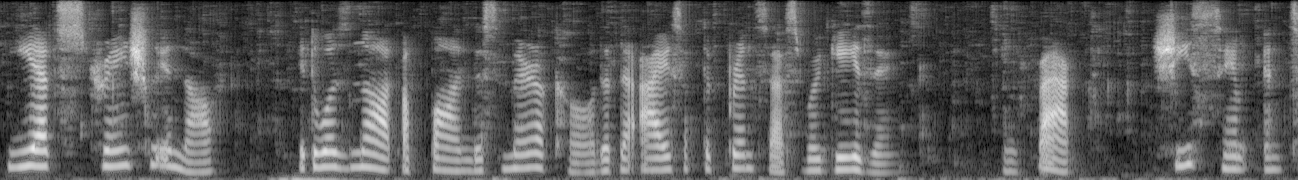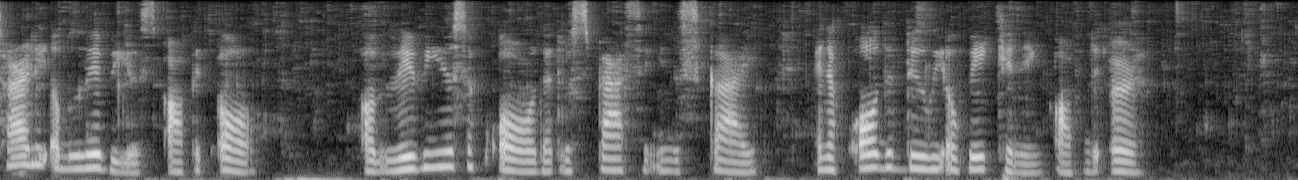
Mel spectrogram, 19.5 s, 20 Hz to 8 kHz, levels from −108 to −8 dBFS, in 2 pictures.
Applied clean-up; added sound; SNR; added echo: classical method log-MMSE.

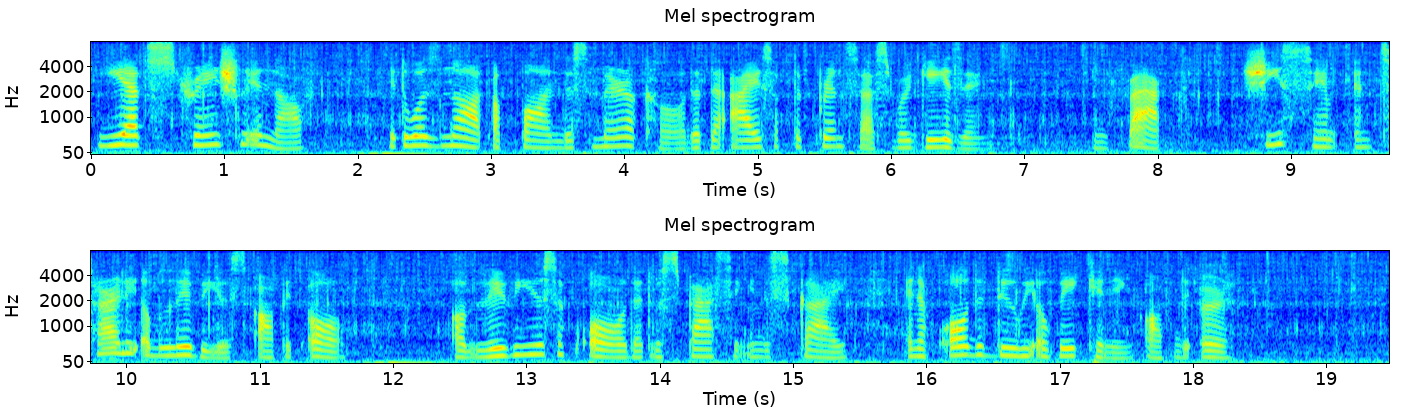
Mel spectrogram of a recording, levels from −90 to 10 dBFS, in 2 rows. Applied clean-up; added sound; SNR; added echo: none; Boiling; 14 dB; none.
